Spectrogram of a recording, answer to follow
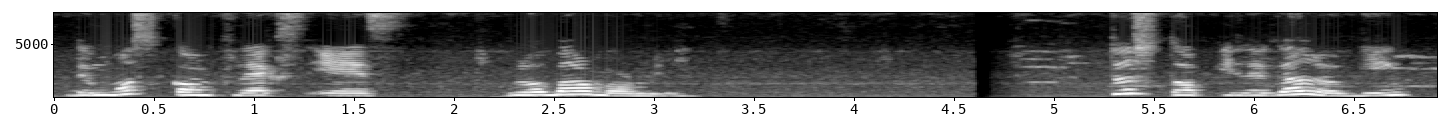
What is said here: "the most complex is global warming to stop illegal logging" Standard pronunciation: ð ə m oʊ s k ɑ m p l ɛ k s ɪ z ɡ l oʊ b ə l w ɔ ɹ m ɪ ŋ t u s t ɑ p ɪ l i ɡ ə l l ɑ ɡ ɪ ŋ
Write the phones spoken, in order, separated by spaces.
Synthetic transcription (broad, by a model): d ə m oʊ s k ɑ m f l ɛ k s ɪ s ɡ l oʊ b ə l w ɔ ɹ m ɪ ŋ t u s t ɑ p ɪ l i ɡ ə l l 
